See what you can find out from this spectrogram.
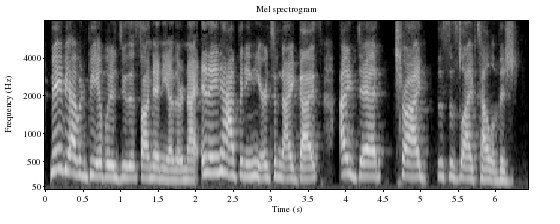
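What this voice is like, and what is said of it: Usual voice. Nothing is said of it.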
